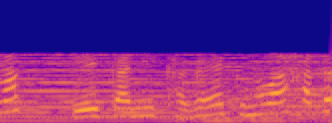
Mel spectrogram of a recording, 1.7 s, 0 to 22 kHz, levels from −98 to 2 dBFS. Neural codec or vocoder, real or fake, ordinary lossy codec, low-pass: none; real; none; 3.6 kHz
